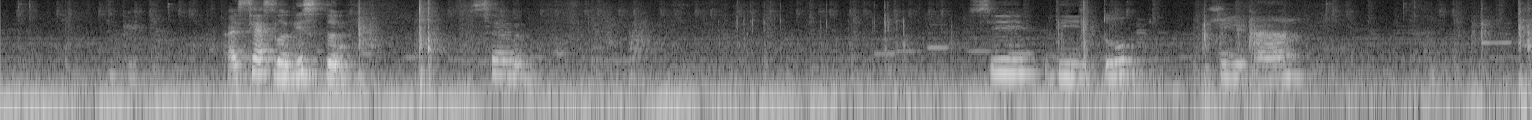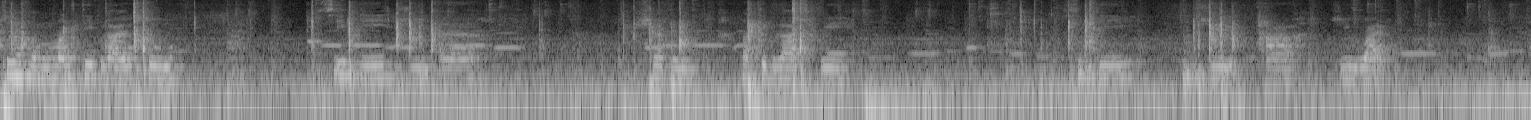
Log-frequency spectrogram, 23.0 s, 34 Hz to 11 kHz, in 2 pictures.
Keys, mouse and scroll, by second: 1.2-4.8 drag, 7.9 shift+d, 10.5-13.9 drag, 13.9 shift+d, 15.7-18.8 drag, 19.5 shift+d, 22.4-22.9 drag.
